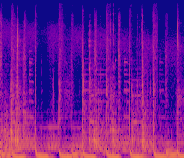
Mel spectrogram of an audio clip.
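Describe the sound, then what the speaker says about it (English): A sewing machine back-tacks at the end of a seam on a single welt pocket, with a rapid, close mechanical rhythm of short stitching bursts that repeatedly stop and start. "We have to back tag again at the end."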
